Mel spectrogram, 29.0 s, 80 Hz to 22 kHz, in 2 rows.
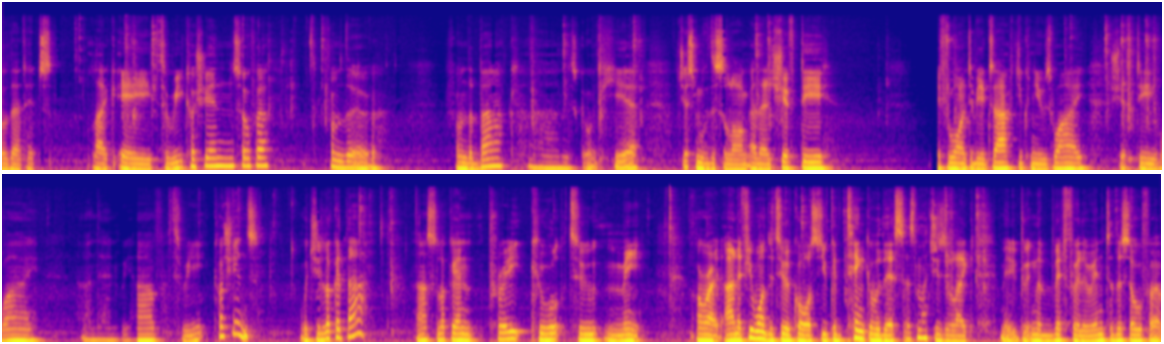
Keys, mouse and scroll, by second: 3.1 middle click, 7.1 shift+middle click, 7.8 g, 9.5 shift+d, 13.9 shift+d, 16.9-17.3 middle drag, 17.3 click, 17.6 scroll down 2, 17.8-22.3 middle drag, 22.8 scroll down 2, 23.1 middle drag, 23.3 scroll up 1, 23.6-24.2 middle drag, 24.2 click, 24.5 shift+click, 24.7 shift+click, 25.1-26.2 middle drag, 26.2 g, 28.5 click, 28.7-28.9 middle drag.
